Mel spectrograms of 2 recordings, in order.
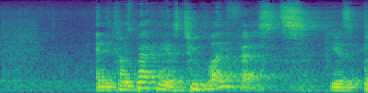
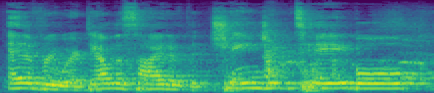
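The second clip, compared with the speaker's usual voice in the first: usual speaking voice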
